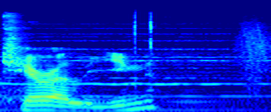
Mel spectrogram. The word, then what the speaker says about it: Caroline: That's how it's pronounced, Caroline.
